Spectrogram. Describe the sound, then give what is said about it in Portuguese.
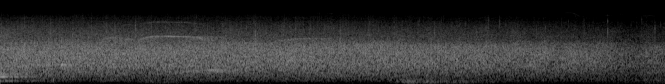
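An audience applauds God steadily, a dense, continuous wash of many hands clapping at an even loudness, easing slightly toward the end, with no voices over it. “Pode aplaudir esse Deus que é poderoso e vencedor.”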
